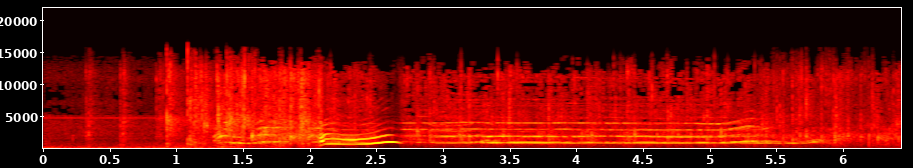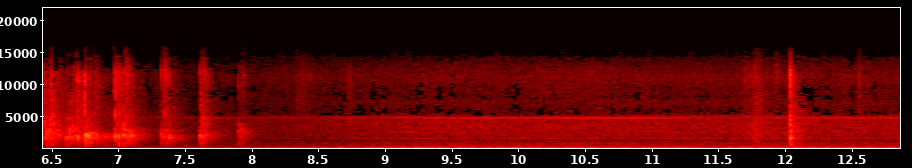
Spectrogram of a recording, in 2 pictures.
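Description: Audience clapping, with a shrill, high-pitched call rising over it about a second in that wavers up and down and then holds one note for about three seconds; the clapping thins out after about six seconds.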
